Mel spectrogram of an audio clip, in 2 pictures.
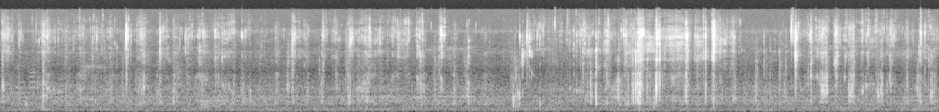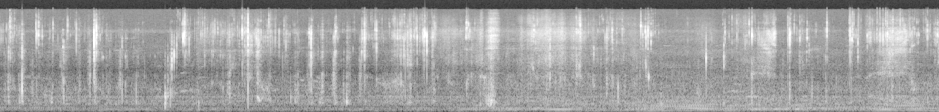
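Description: Close-miked eating: wet chewing and bites of battered fried tempeh and soft, gelatinous beef-foot tendon in spicy curry sauce, with many sharp crackly clicks, loudest about ten seconds in.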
